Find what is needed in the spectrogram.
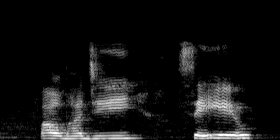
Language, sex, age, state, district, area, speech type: Marathi, female, 30-45, Maharashtra, Bhandara, urban, spontaneous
